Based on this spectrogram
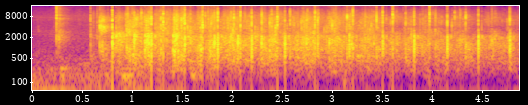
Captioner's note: audience applauds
